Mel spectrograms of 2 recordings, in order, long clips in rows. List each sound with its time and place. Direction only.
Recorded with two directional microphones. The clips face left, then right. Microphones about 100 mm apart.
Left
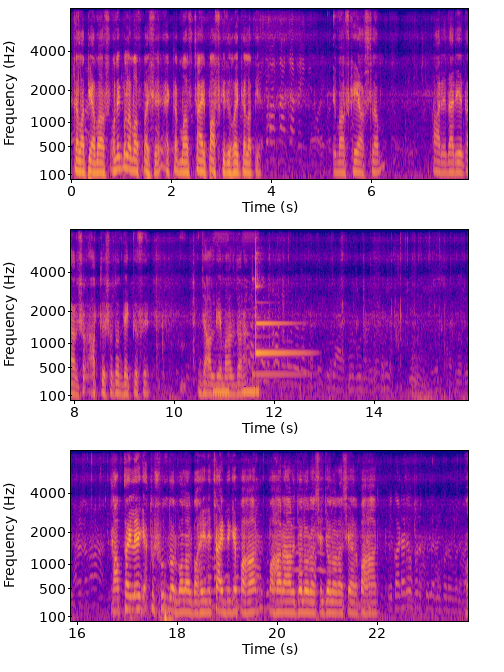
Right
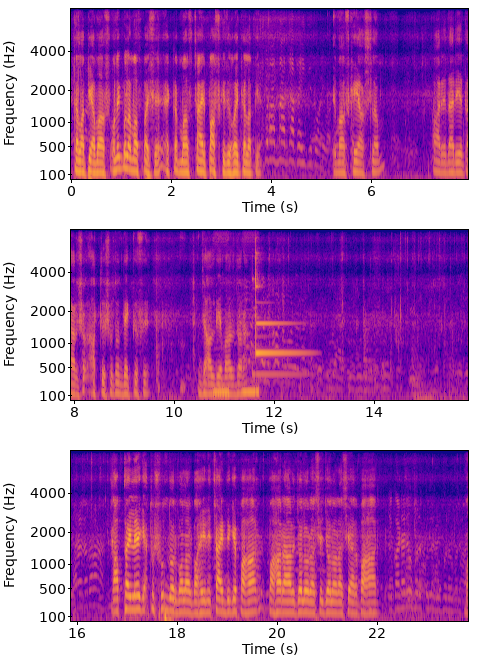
0.0 s speech: 55° right (ahead or behind)
0.8 s a man's voice: 35° right (ahead or behind)
5.2 s speech: 10° right (ahead or behind)
7.3 s a man's voice: centre (ahead or behind)
10.5 s a man's voice: 5° right (ahead or behind)
16.6 s a man's voice: centre (ahead or behind)
22.4 s speech: 15° left (ahead or behind)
